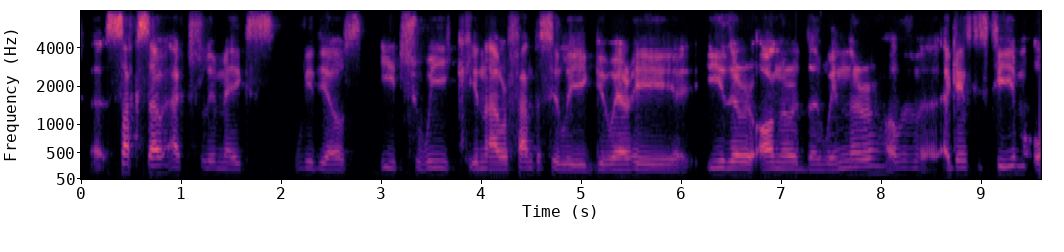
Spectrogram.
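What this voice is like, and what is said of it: Choppy accent. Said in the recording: “my choppy accent”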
